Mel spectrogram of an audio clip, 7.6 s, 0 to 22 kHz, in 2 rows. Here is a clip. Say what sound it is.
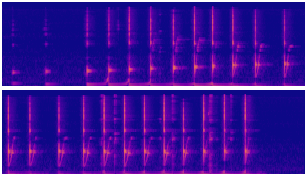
Glug Glug
Pouring a liqueur into a shot glass.
Recorded on a Blue Yeti Microphone through Audacity at 16bit 44000Hz.
Background noise filtered out.
boing, glug, jar, liquid, pour, pouring, water, whiskey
